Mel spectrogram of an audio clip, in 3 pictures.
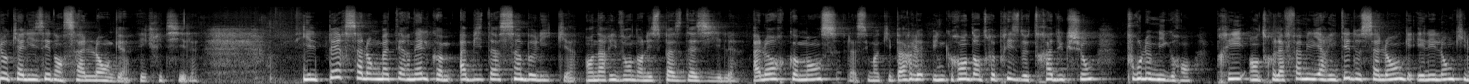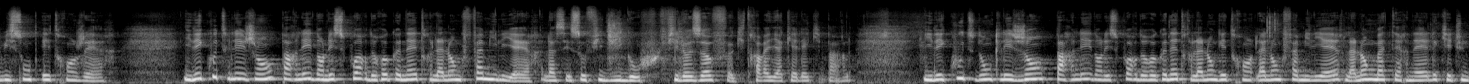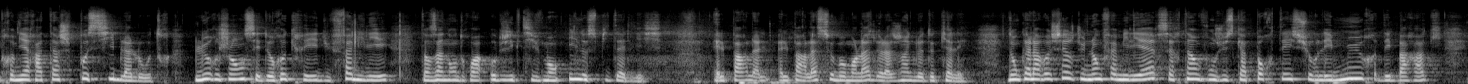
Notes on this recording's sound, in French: Colloque. Présentation courte suivie d'une discussion avec le public sur les enjeux de la journée entière.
